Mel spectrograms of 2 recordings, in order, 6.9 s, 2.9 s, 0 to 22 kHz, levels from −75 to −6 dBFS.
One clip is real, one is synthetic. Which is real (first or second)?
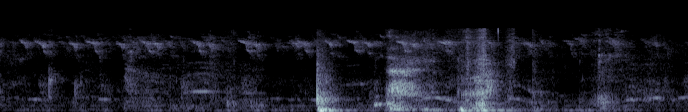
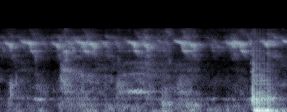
first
